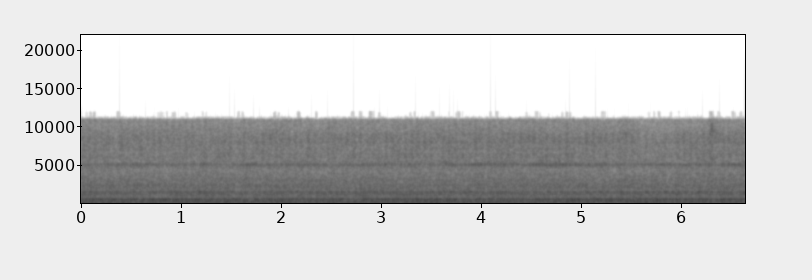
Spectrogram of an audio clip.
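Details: Toyota AE86 with 4A-G engine after exhaust leak repair, stock exhaust: a steady, even idle with a deep, continuous burble and no ticking or puffing. Normal idle with a leak-free exhaust.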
